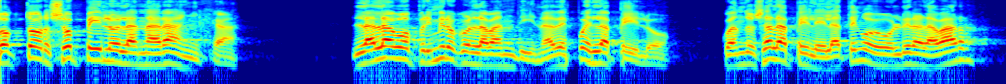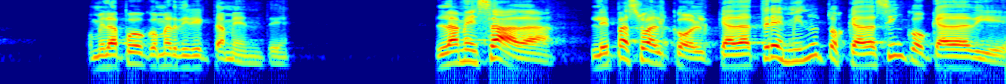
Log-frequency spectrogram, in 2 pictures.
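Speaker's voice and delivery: ordinary talk, nothing marked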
